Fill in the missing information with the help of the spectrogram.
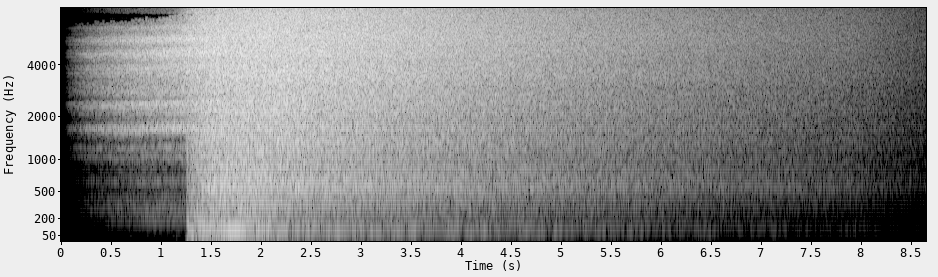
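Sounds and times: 
horror trailer hit strike: 1.3s - 6.4s.

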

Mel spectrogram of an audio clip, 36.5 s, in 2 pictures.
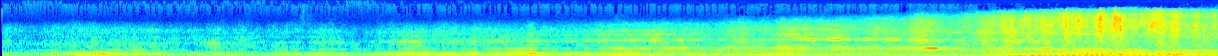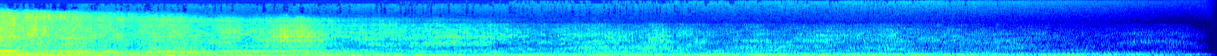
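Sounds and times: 
Kittyhawk airplane passing: 0.0s - 36.2s.

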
